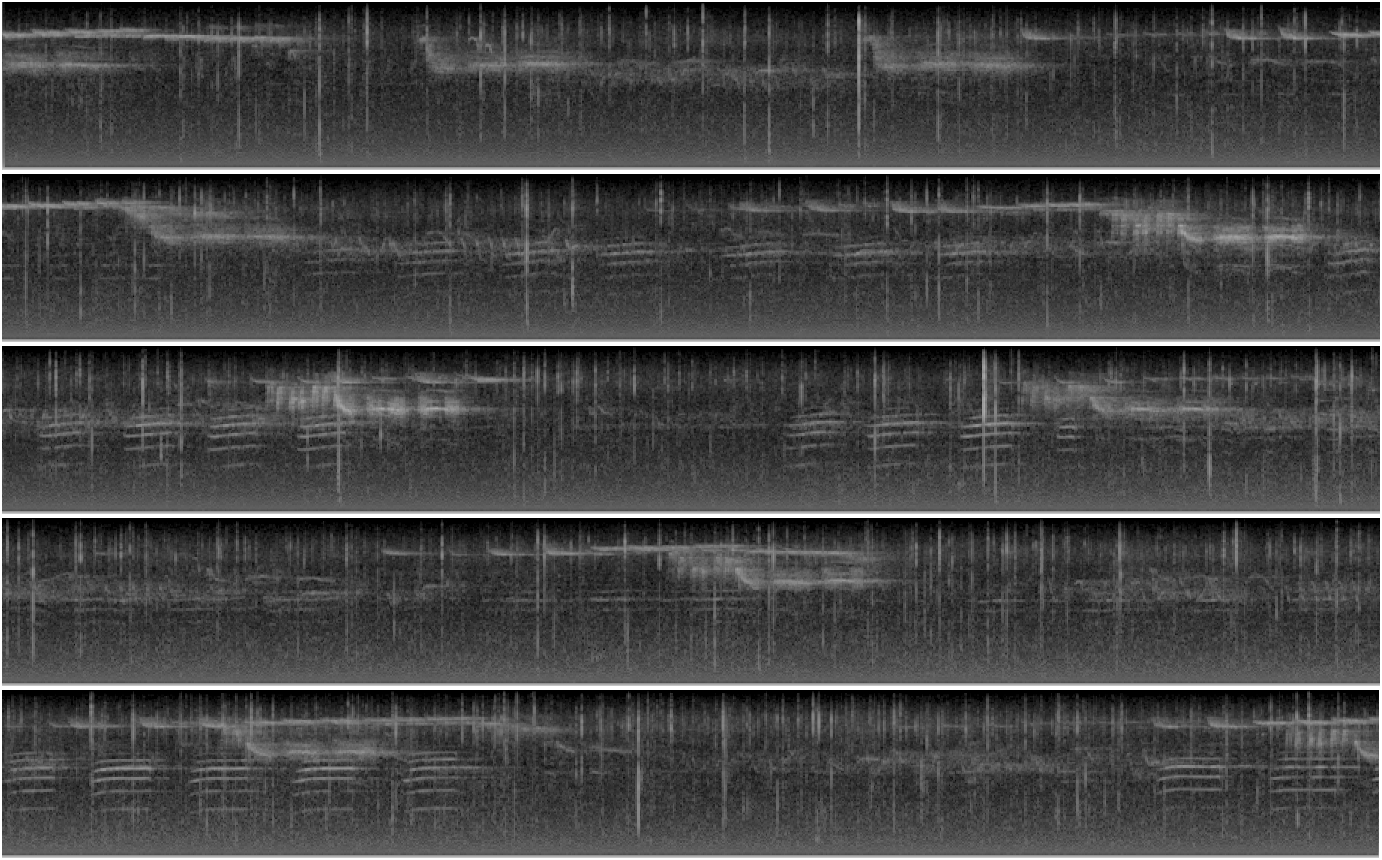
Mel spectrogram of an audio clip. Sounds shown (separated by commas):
warbler song, Red-breasted Nuthatch song, Mountain Chickadee call, rain, Golden-crowned Kinglet song, Purple Finch song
